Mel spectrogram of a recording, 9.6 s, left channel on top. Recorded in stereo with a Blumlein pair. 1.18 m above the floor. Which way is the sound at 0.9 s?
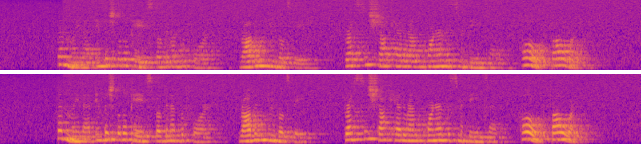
65° right.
